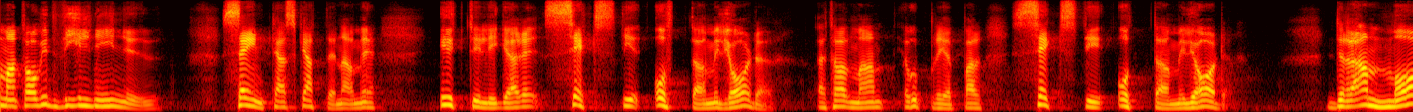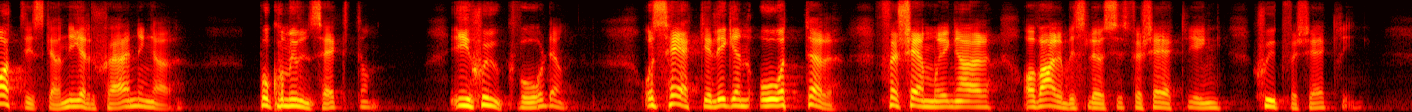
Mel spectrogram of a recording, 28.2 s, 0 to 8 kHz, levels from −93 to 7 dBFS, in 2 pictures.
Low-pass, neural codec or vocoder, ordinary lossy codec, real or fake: none; codec, 16 kHz, 0.8 kbps, ZipCodec; none; fake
